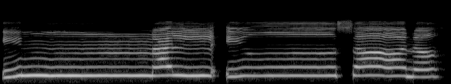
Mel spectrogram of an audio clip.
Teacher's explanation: आगे लाम साकिन है तो नून को लाम से मिला लीजिए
